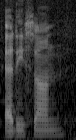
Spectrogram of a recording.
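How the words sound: The name is said in a Japanese accent.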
